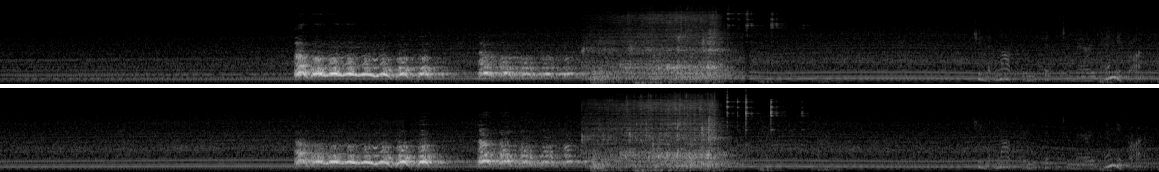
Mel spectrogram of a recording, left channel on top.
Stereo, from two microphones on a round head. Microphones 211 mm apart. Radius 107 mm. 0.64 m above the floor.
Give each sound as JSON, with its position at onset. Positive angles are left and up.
{"t": 2.9, "sound": "a dog barking", "side_deg": 60, "distance_m": 0.8}
{"t": 5.8, "sound": "boiling", "side_deg": -75, "distance_m": 3.5}
{"t": 7.3, "sound": "dishes clattering", "side_deg": -75, "distance_m": 1.2}
{"t": 9.7, "sound": "a woman speaking", "side_deg": 15, "distance_m": 0.8}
